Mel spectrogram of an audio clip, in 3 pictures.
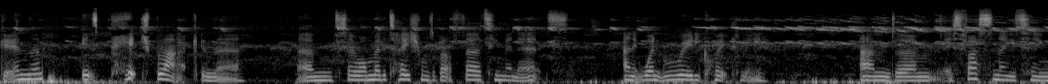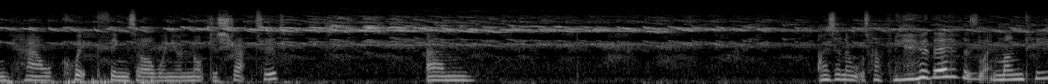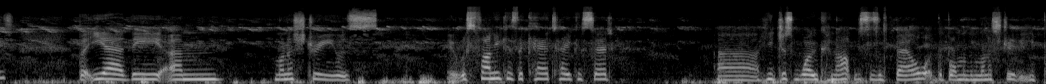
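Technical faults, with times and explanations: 25.50–31.43 s, adaptive stream at a lower bitrate: the quality suddenly drops, with heavier codec artefacts, yet no gap. The player switched to a leaner stream as the connection slowed, fitting a drop from 64 to 16 kbit/s Opus.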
